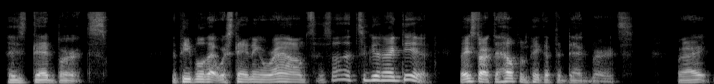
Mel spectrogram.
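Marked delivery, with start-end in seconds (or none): 3.3-4.3 high approving crowd. Acted. Onlookers approve the plan.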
